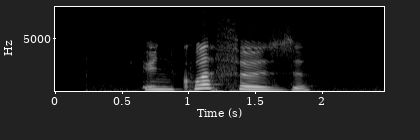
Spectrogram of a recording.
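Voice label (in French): "Une coiffeuse", French; phonetique; les voyelles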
